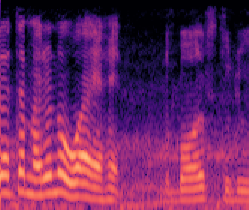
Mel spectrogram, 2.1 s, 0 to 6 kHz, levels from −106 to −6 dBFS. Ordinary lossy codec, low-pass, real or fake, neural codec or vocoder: none; 5.4 kHz; fake; codec, 16 kHz, 8 kbps, FreqCodec, smaller model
